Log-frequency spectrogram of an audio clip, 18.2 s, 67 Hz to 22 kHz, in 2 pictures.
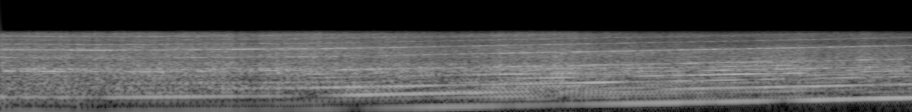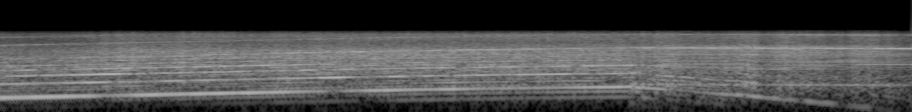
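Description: Turbocharged Volvo station wagon engine in a loaded chassis-dyno pull, revving from under 2,000 rpm to about 6,000 rpm, its pitch climbing steadily. The climb levels off near the end.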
